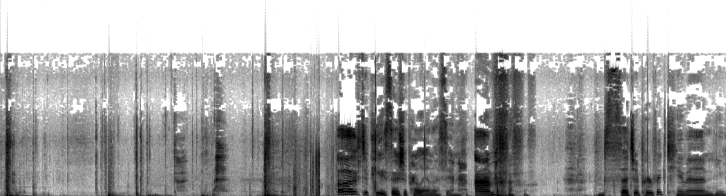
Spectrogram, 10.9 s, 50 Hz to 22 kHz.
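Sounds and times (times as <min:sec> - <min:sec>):
door being closed with heavy thunks and clattering knocks: 0:00.0 - 0:00.7, 0:01.5 - 0:03.2, 0:03.9 - 0:04.4
speech: 0:05.1 - 0:08.0, 0:09.0 - 0:10.8.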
